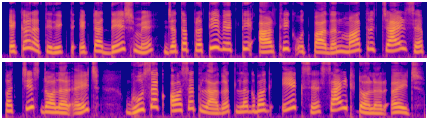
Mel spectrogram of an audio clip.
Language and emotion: Maithili, neutral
